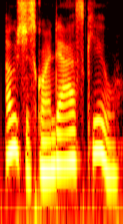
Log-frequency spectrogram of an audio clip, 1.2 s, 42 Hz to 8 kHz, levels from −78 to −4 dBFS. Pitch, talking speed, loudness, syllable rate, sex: 180 Hz, 340 wpm, -14 LUFS, 6.3 syllables/s, female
